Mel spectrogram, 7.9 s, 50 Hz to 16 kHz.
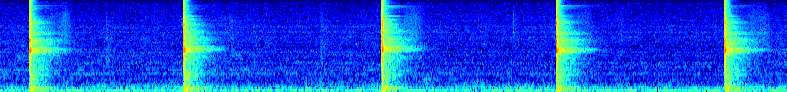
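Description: A 16-ounce mule's foot maul strikes leather tools on a workbench: five sharp, isolated knocks spaced a second or two apart, each with a short ringing tail, in a quiet room.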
